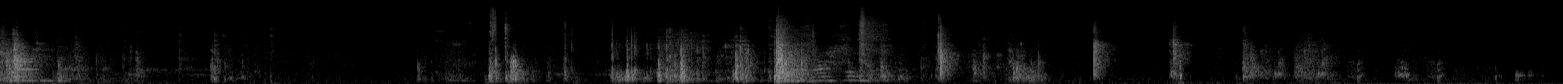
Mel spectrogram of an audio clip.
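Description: Paper shopping bags rustle and crinkle as they are picked up.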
